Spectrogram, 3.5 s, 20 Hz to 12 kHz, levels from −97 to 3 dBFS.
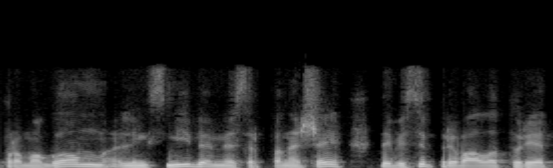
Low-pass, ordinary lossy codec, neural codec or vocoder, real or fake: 7.2 kHz; AAC, 48 kbps; none; real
